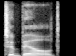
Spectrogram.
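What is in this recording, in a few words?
"to build", English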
